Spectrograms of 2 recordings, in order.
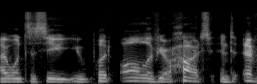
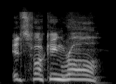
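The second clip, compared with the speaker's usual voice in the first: bad Australian accent, very high-pitched; 11 semitones higher than usual. Ad-libbing after the Gordon Ramsay's Super Cooks bit, in a bad Australian Gordon Ramsay impression. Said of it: "my bad Australian Gordon Ramsay".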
